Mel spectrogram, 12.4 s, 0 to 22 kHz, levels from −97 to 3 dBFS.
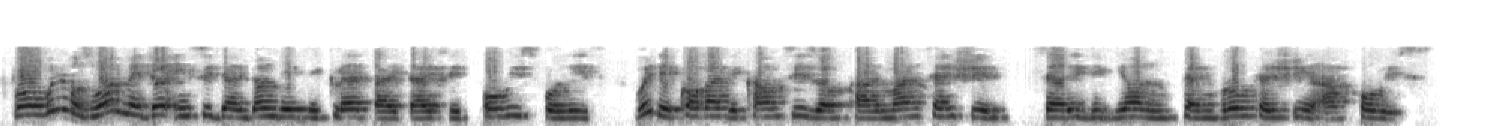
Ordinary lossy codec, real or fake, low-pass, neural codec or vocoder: MP3, 32 kbps; fake; 5.4 kHz; codec, 16 kHz, 8 kbps, FreqCodec, smaller model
